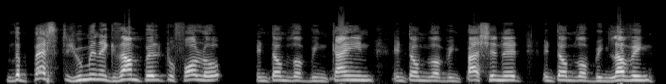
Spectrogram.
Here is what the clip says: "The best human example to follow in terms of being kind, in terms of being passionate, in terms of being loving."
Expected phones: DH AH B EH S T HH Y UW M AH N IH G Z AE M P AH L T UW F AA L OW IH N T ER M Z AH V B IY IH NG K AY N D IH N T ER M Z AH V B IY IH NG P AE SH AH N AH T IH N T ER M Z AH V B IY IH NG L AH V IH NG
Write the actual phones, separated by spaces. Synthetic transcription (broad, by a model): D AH B EH S T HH Y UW M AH N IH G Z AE M P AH L T UW F AA L OW IH N T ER M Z AH V B IY IH NG K AY N D IH N T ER M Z AH V B IY IH NG P AE SH AH N AH T IH N T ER M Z AH V B IY IH NG L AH V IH NG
